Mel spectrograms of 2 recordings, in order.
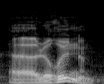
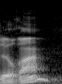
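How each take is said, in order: First: The name ends with an oral 'une' sound. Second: The name ends with a nasal 'in' sound. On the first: This is the Breton pronunciation. "j'ai prononcé à la bretonne" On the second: This is the more general pronunciation. "qui est une forme plus générale"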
